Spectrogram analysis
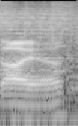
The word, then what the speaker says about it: Aya: Oh, is her name pronounced differently than what I'm saying? No, it's Aya.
